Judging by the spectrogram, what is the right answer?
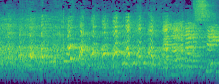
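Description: People laughing, a run of quick chuckling bursts.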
